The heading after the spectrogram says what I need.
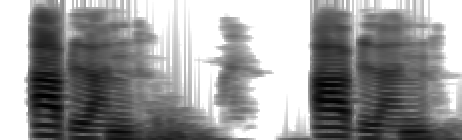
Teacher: So because it finishes with an N, it's the nose rule. Therefore, the emphasis must go on the second last vowel, which happens to be the first vowel of the word.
